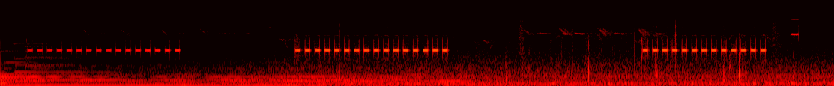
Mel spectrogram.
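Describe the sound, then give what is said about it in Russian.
A mobile phone rings beside a parked car in three bursts of rapid, high, warbling electronic tone separated by short pauses, with low sustained tones beneath the opening burst. “У Димы звонит телефон.”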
